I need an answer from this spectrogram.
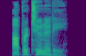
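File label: "opportunity", American English male; everyone-can-use-english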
